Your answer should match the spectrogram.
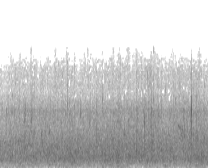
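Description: Small creek's water running fast over shallows, a steady rushing.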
